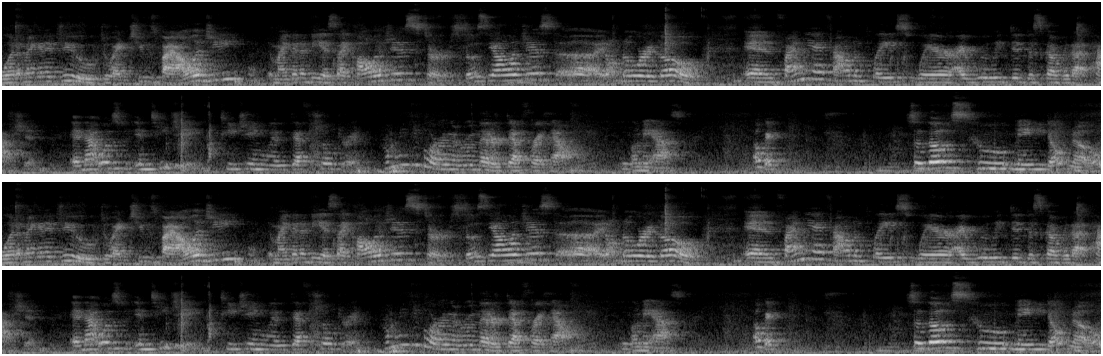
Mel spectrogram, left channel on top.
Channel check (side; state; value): both; identical; correlation 1.00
